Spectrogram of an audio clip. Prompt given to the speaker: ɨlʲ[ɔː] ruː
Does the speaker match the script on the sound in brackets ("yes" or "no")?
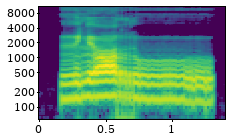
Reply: yes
